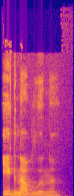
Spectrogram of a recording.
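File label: "игнавлыны", Komi-Zyrian, female; audio dict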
